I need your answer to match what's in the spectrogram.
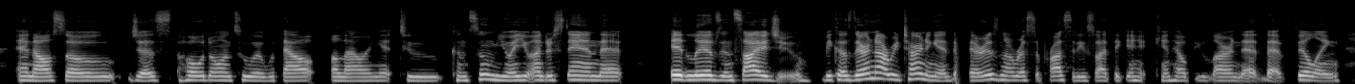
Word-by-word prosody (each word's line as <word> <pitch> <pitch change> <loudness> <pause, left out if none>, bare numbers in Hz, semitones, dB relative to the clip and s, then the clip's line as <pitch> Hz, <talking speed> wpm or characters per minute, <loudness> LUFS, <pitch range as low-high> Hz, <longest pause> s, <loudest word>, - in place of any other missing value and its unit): and 190 -1 0
also 180 0 0
just 180 -2 -2
hold 195 +1 0
onto 190 0 -1
it 175 - -3
without 180 0 -1
allowing 175 0 -2
it 175 - -8
to 175 -1 -2
consume 210 +4 0
you, 190 -1 +2
and 185 - +3
you 195 - +1
understand 200 0 0
that 185 0 -2 0.4
it 220 -2 +9
lives 210 0 +6
inside 195 +1 +3
you 180 - -7
because 200 0 +1
they're 225 +3 +6
not 270 -3 +4
returning 230 -1 +1
it, 175 - -2
and 175 - -6
there 180 0 -1
is 225 +1 +2
no 200 -2 -2
reciprocity, 190 -1 -4
so 175 - -8
I 180 - -2
think - - -9
it 185 - -4
ca 180 - -8
can 180 0 -7
help 180 -1 -6
you 180 - -10
learn 175 -1 -3
that - - -4
that - - -2
feeling 180 -4 0
185 Hz, 185 wpm, -22 LUFS, 180-200 Hz, 0.4 s, it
